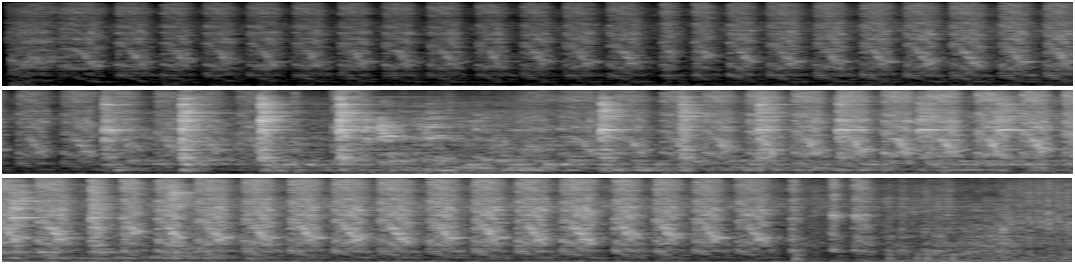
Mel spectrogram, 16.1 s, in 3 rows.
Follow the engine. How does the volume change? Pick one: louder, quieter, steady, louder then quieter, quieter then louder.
louder.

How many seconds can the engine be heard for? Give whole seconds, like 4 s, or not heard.
16 s.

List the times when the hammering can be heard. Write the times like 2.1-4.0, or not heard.
5.8-12.1.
